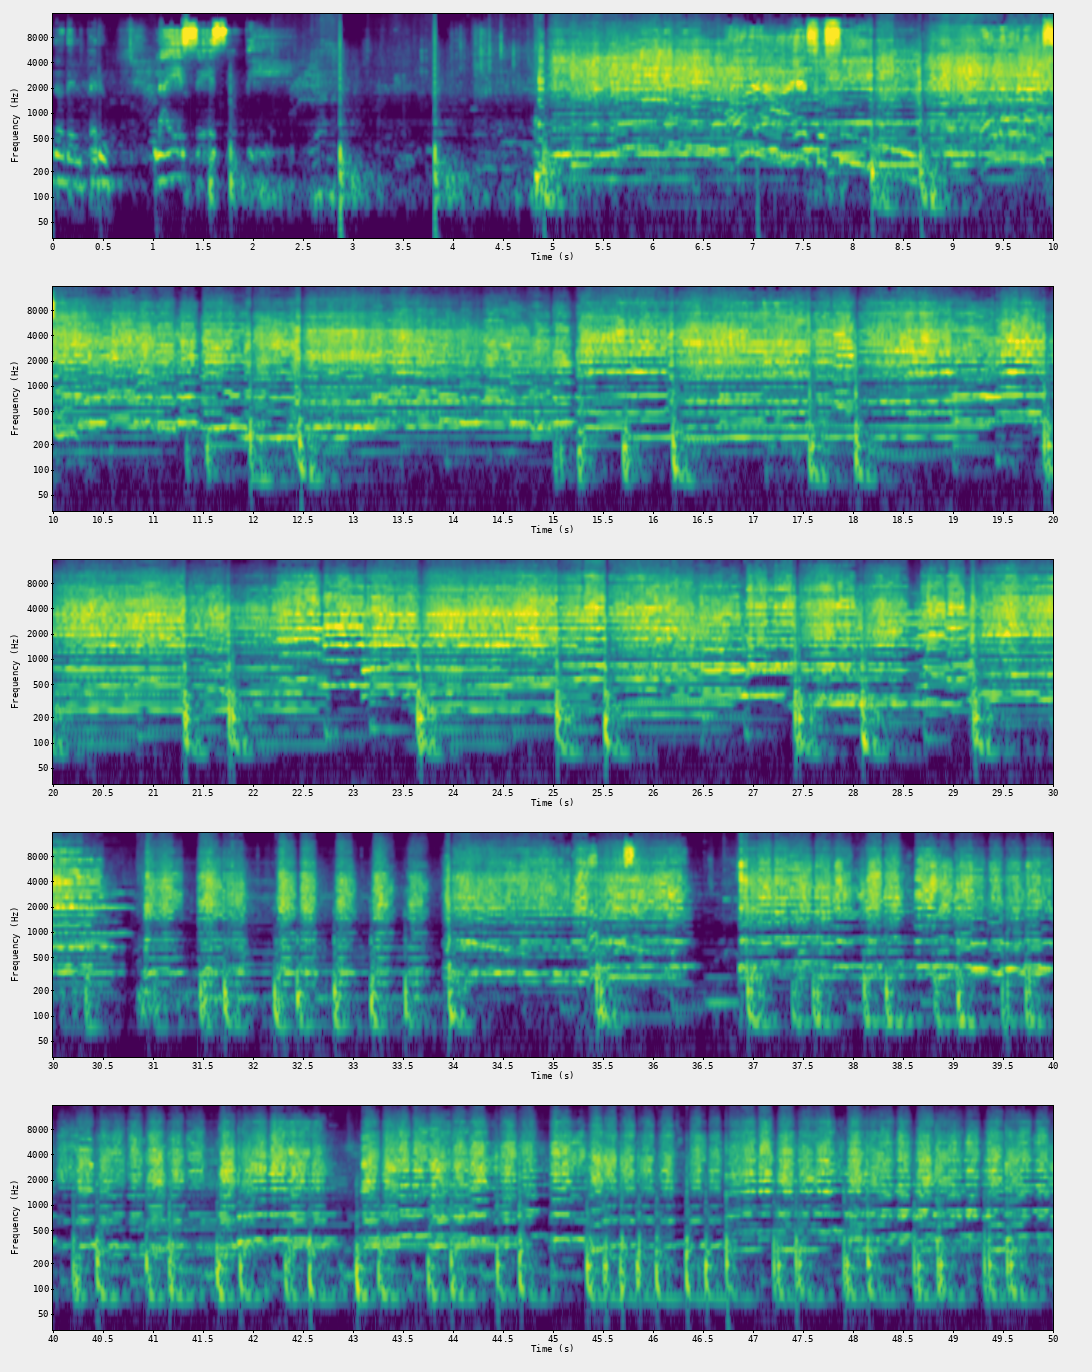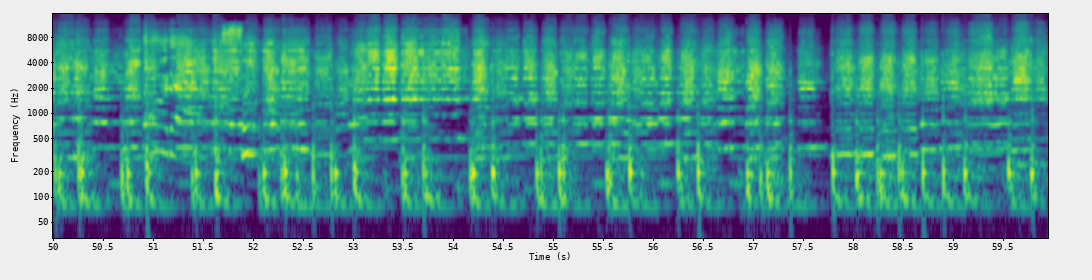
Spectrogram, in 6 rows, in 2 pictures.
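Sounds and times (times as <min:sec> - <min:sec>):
saxophone-led band playing: 0:00.0 - 0:59.9.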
